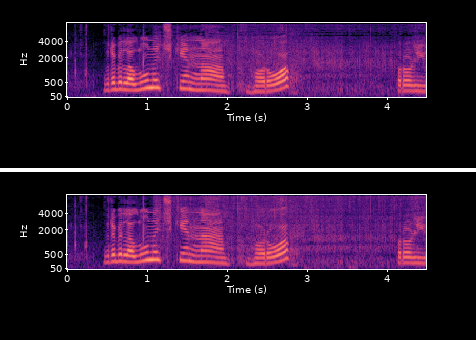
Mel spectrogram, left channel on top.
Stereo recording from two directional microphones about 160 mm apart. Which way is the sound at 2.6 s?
5° right (ahead or behind).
